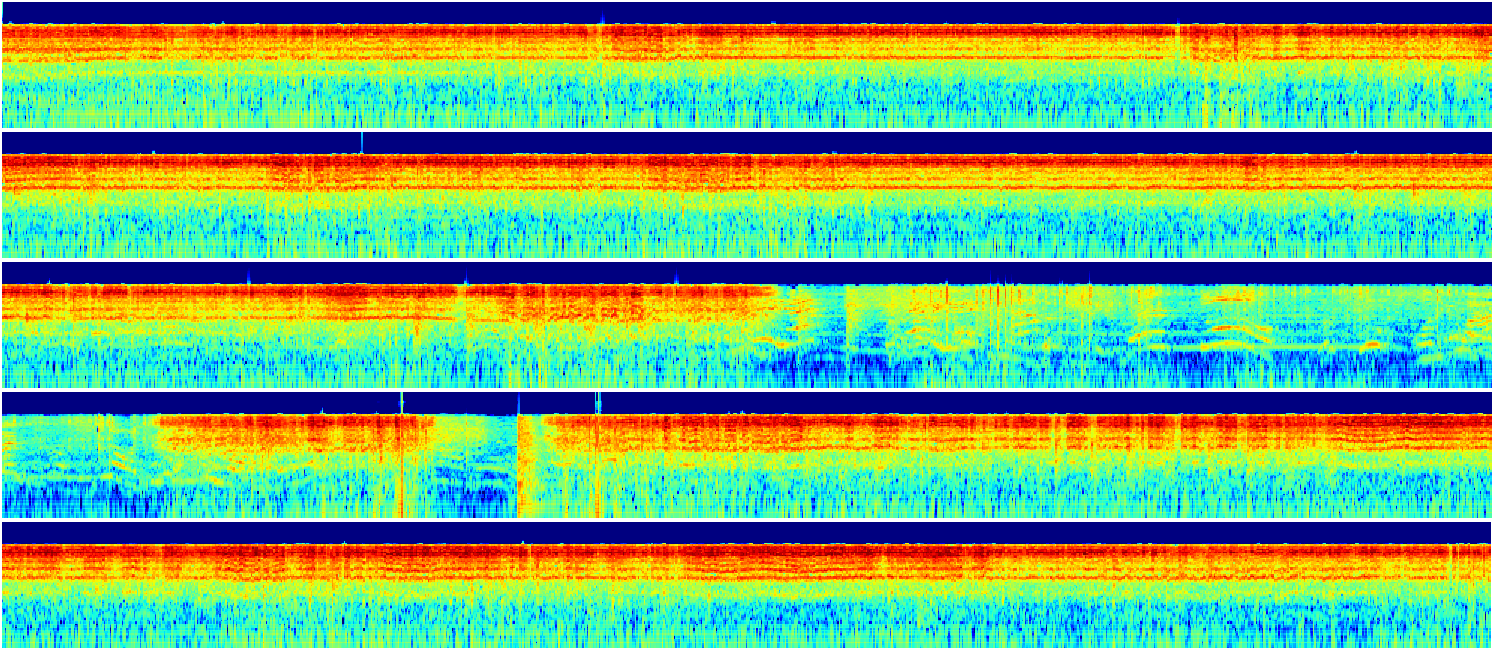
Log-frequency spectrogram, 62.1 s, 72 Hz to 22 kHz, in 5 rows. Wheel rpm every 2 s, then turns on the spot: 220, 230, 230, 230, 240, 220, 230, 230, 230, 220, 230, 230, 230, 230, 220, 160, 40, 20, 20, 90, 100, 170, 220, 230, 230, 230, 220, 230, 230, 230, 230.
32-38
